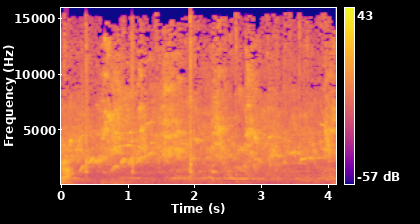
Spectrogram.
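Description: A busy chorus of many caged songbirds calling at once: overlapping short, high chirps and whistles that never stop.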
